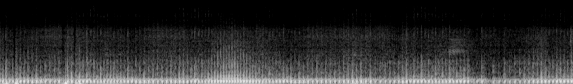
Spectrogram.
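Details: Turbo KA (KA-T) engine on first start after warped turbo manifold gasket replaced: fast even knock over low idle rumble, keeping pace with engine; knock earlier unsure head or bottom end, rod bearing knock.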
